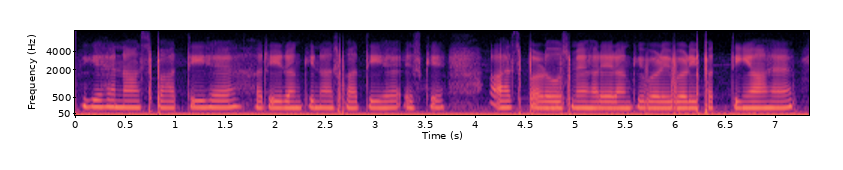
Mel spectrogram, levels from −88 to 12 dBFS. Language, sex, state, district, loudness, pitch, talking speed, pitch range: Hindi, female, Uttar Pradesh, Budaun, -22 LUFS, 185 Hz, 145 wpm, 180-195 Hz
